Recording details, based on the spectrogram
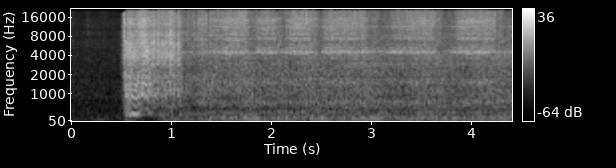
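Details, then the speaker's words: Mercedes 190SL with rebuilt Solex 44PHH carburetors, cold start test at about 56°F: fuel primed with pump lever, one throttle squirt, choke on; brief crank, catches at once and settles into a steady, even idle; clean cold start. "Now, I don't guarantee they'll start every time like that, but you drive the car often enough and they should. Not bad for a cold engine."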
